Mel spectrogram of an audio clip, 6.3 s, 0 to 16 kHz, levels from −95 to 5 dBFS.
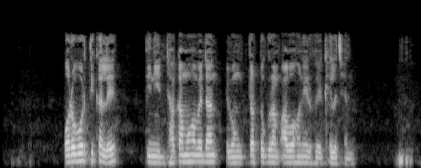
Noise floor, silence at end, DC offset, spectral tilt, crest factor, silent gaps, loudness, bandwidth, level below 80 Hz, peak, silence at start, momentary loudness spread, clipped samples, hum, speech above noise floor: -73 dBFS; 0.15 s; under 0.1%; -5 dB/octave; 18 dB; none; -19 LUFS; 7.8 kHz; -56 dBFS; -2 dBFS; 0.95 s; 14 LU; under 0.1%; none; 54 dB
